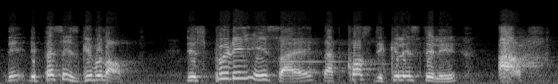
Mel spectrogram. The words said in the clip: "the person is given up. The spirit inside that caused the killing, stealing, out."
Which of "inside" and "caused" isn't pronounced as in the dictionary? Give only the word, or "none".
caused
